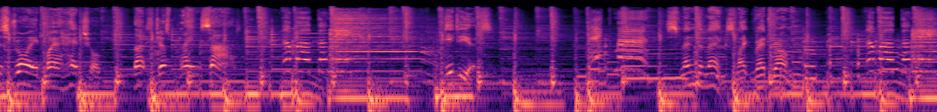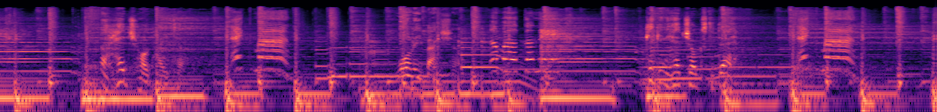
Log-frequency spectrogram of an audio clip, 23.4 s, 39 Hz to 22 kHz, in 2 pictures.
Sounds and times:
Speech: 0:00.0 - 0:03.0, 0:05.6 - 0:06.2, 0:08.4 - 0:10.0, 0:13.0 - 0:14.1, 0:16.7 - 0:17.6, 0:19.8 - 0:21.0
Music: 0:00.0 - 0:23.4.

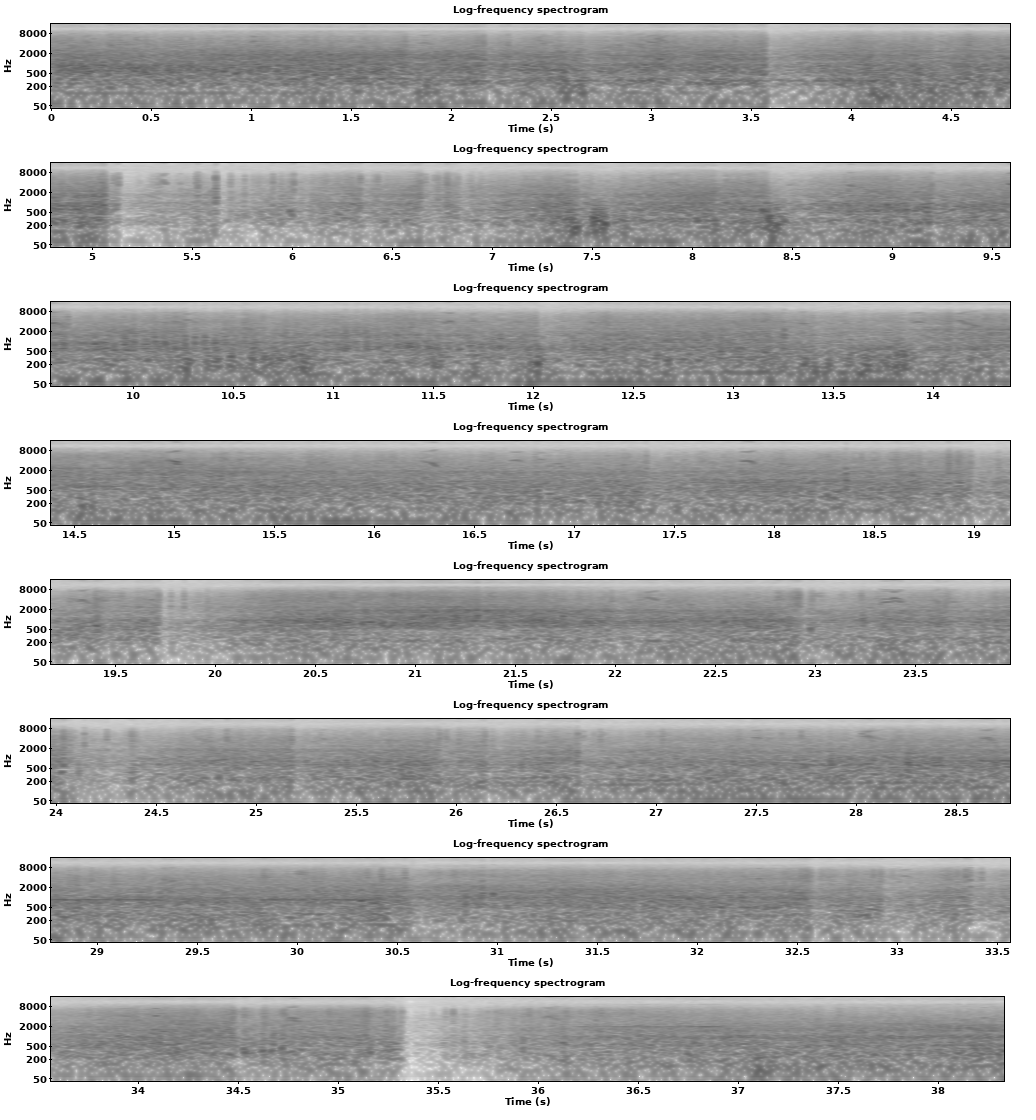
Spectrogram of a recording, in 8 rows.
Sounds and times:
Outside, rural or natural: 0:00.0 - 0:38.3
Pigeon, dove: 0:32.6 - 0:36.6.

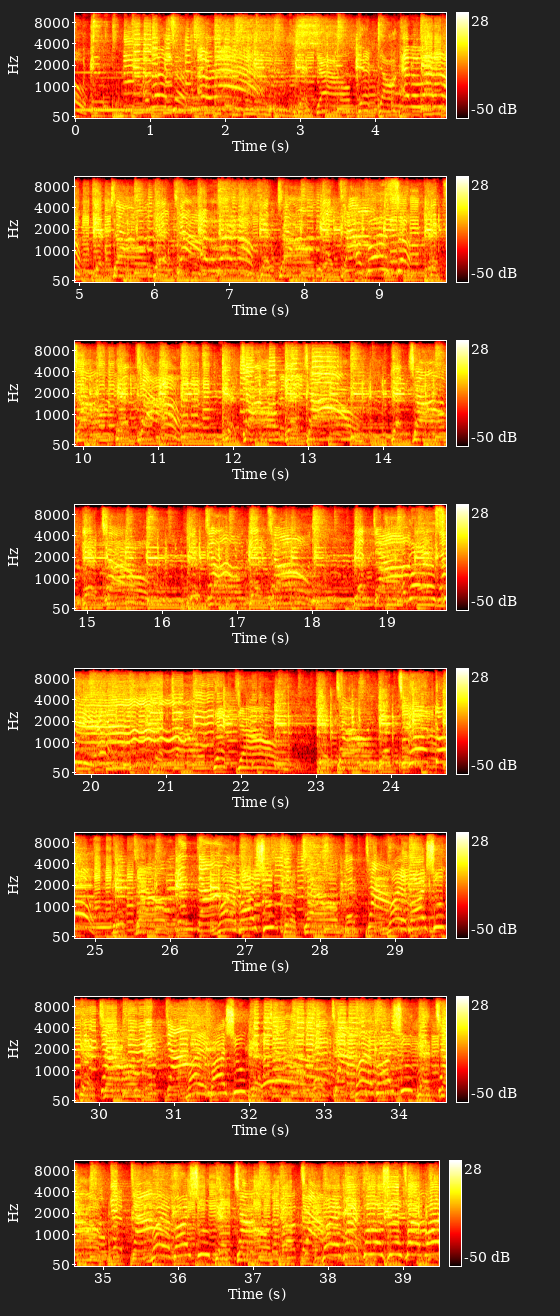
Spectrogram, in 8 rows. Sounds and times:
Funk: 0:00.0 - 0:39.4.

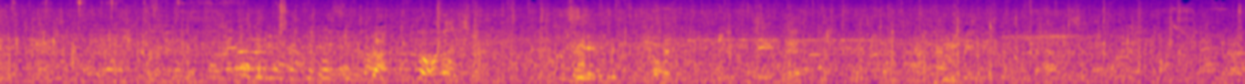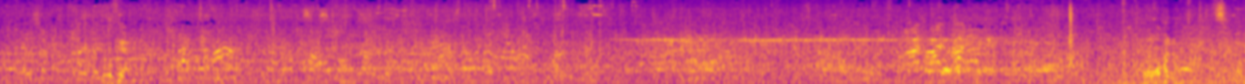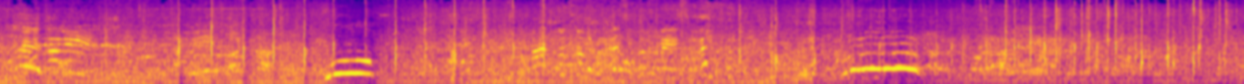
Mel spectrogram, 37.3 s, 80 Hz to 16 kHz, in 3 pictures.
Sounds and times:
Hubbub, speech noise, speech babble: 0:00.0 - 0:37.3
Run: 0:00.0 - 0:37.3.

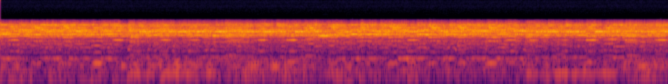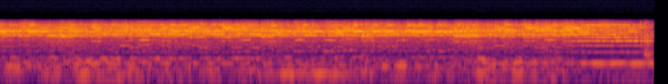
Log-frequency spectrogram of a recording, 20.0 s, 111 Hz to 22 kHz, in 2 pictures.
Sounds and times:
Bass guitar: 0:00.0 - 0:19.8.

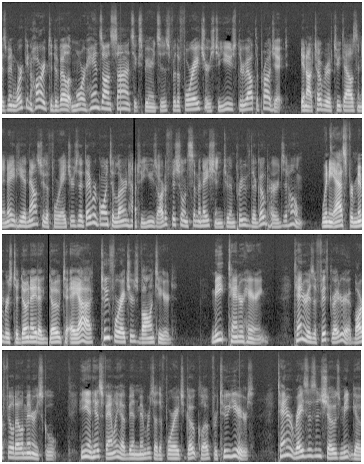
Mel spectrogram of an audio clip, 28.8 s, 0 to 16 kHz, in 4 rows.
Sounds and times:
Speech: 0:00.0 - 0:17.9, 0:18.6 - 0:28.7.

